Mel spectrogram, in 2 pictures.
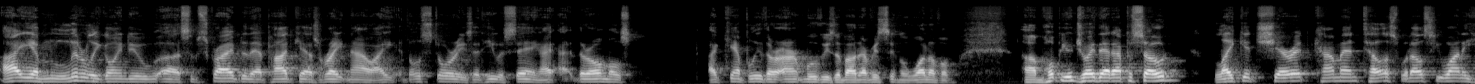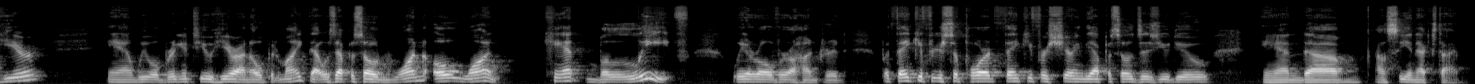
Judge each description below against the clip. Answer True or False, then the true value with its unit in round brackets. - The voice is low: True (125 Hz)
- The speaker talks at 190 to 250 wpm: True (195 wpm)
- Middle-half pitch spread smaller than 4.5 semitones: False (4.8 semitones)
